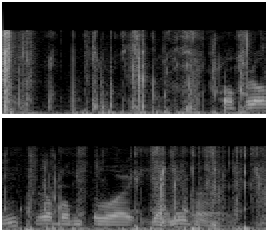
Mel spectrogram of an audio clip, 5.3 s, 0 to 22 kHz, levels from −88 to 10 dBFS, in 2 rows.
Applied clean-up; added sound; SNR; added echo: none; Chewing, mastication; -3 dB; none.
